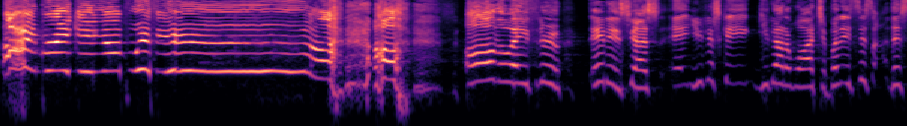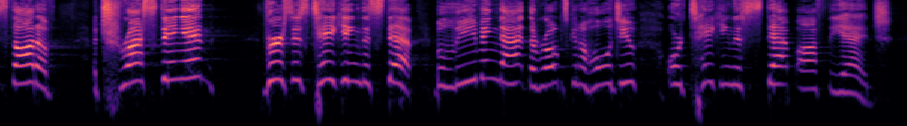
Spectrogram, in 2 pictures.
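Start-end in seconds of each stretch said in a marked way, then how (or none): 0.0-3.7 high, slow, drawn-out scream. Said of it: "she screams out".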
